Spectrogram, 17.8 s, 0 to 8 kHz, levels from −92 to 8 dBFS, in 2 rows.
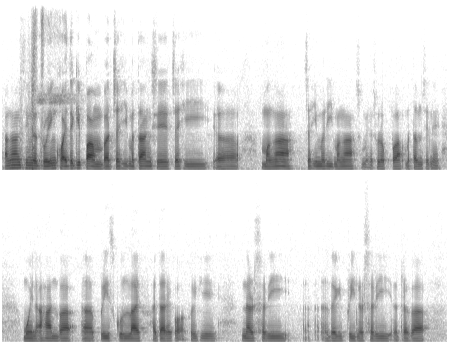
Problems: background sounds at intervals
